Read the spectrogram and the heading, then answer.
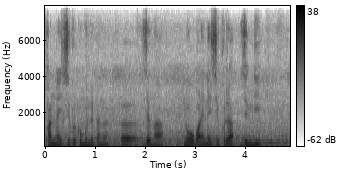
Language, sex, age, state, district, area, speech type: Bodo, male, 18-30, Assam, Chirang, urban, spontaneous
